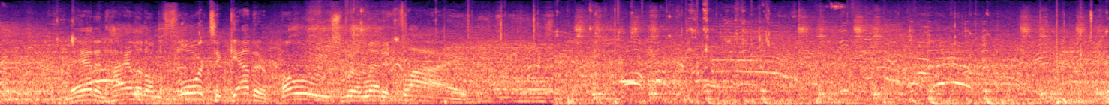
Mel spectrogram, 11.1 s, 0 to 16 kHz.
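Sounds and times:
sneakers squeaking: 0.5 - 0.8, 3.1 - 11.0
crowd murmur: 2.9 - 11.0
basketball dribbling: 5.6 - 11.0.

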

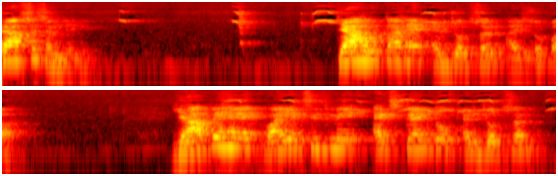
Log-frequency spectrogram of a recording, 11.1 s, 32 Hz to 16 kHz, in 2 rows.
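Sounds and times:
whiteboard marker squeaking: 1.1 - 1.6, 2.3 - 4.8, 7.7 - 11.0.

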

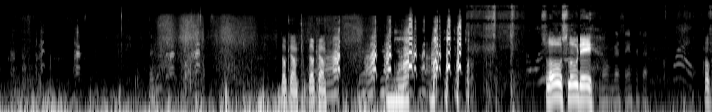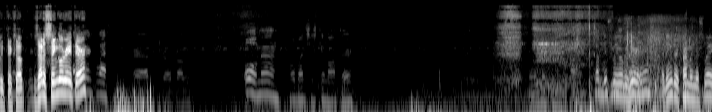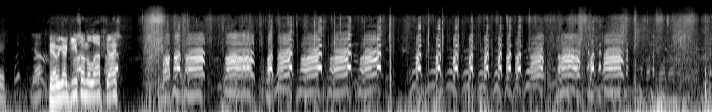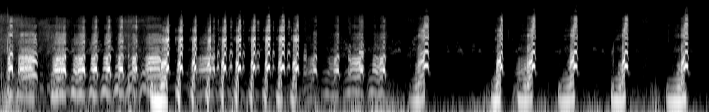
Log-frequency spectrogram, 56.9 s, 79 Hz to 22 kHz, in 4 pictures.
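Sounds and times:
wind rumble on microphone: 0.0 - 9.4, 16.0 - 17.6, 22.2 - 23.3, 25.5 - 56.9
distant geese honking: 6.5 - 9.4, 29.7 - 41.9, 42.6 - 52.0, 52.6 - 55.4, 56.2 - 56.5.

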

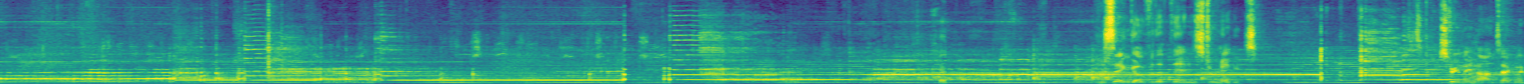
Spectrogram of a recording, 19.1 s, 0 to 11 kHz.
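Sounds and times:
electric guitars sustained notes: 0.0 - 19.0.

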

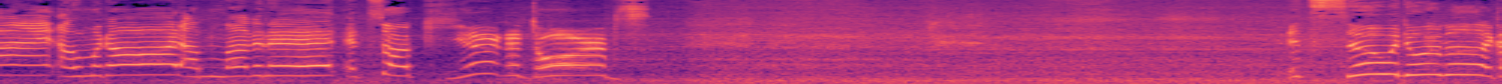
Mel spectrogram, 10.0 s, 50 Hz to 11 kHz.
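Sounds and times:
car cabin low rumble: 0.0 - 10.0.

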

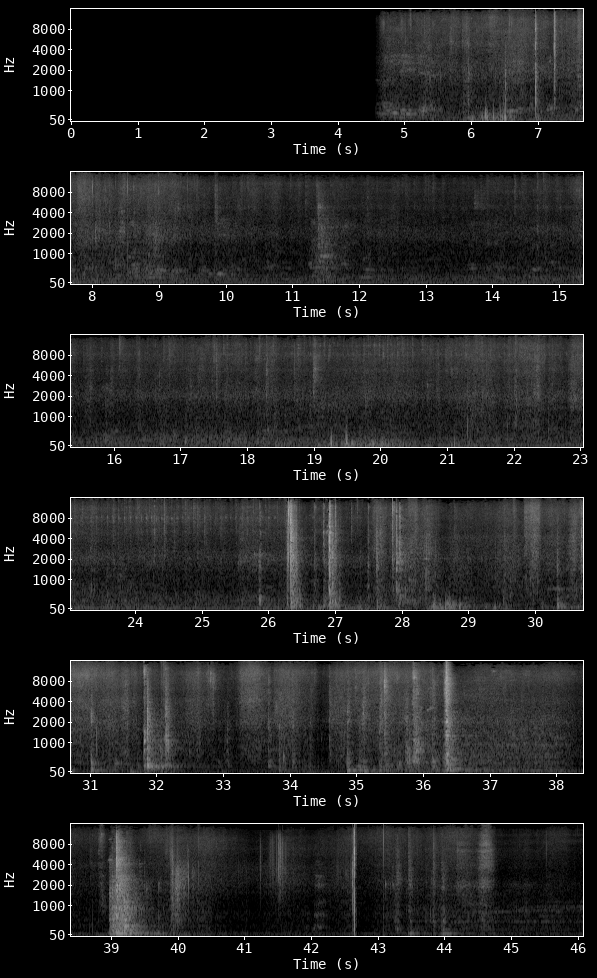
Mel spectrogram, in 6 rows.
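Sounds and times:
elevator shaft hum: 35.9 - 38.3.

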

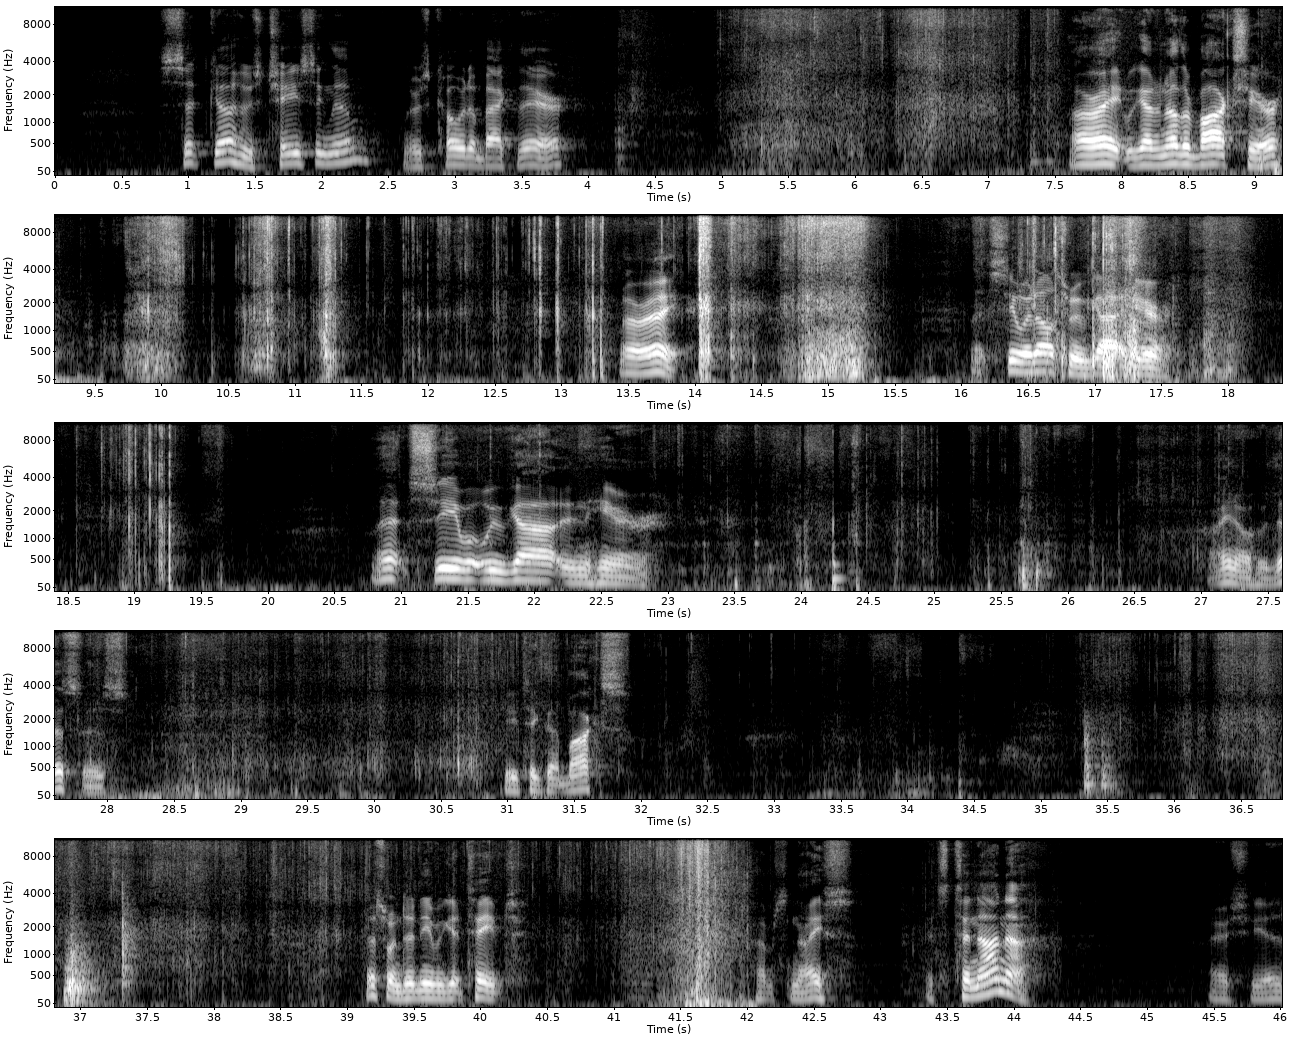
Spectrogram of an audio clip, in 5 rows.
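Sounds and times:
plastic wrapping crinkling: 4.9 - 42.2
cardboard box rustling: 23.0 - 26.6.

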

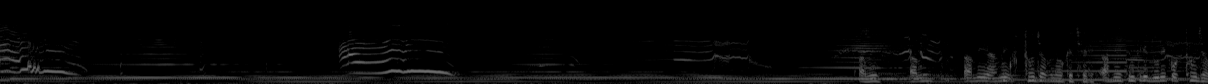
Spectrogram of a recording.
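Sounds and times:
baby crying: 0.0 - 2.2, 3.4 - 4.6, 6.3 - 7.8, 8.6 - 9.6, 10.9 - 12.0
background music: 0.0 - 12.0.

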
